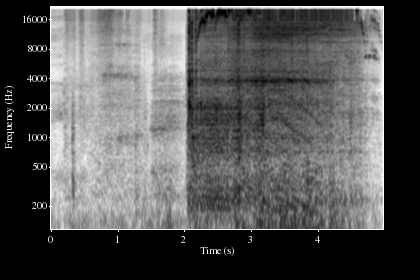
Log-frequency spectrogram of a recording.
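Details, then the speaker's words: 1927 Pirsch fire truck engine, first run since 1994 on cruddy old spark plugs: catches after cranking and runs with an uneven, lumpy, wandering beat, then dies. Rough running needs carburetor adjusting. "looks like I got some carburetor adjusting to do oh well yeah that's closed all the way that's not gonna work"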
